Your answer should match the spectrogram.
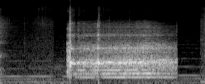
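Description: A short edited-in sound effect: a burst of hiss with a steady tone running through it, about a second long. It cuts in and out abruptly.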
